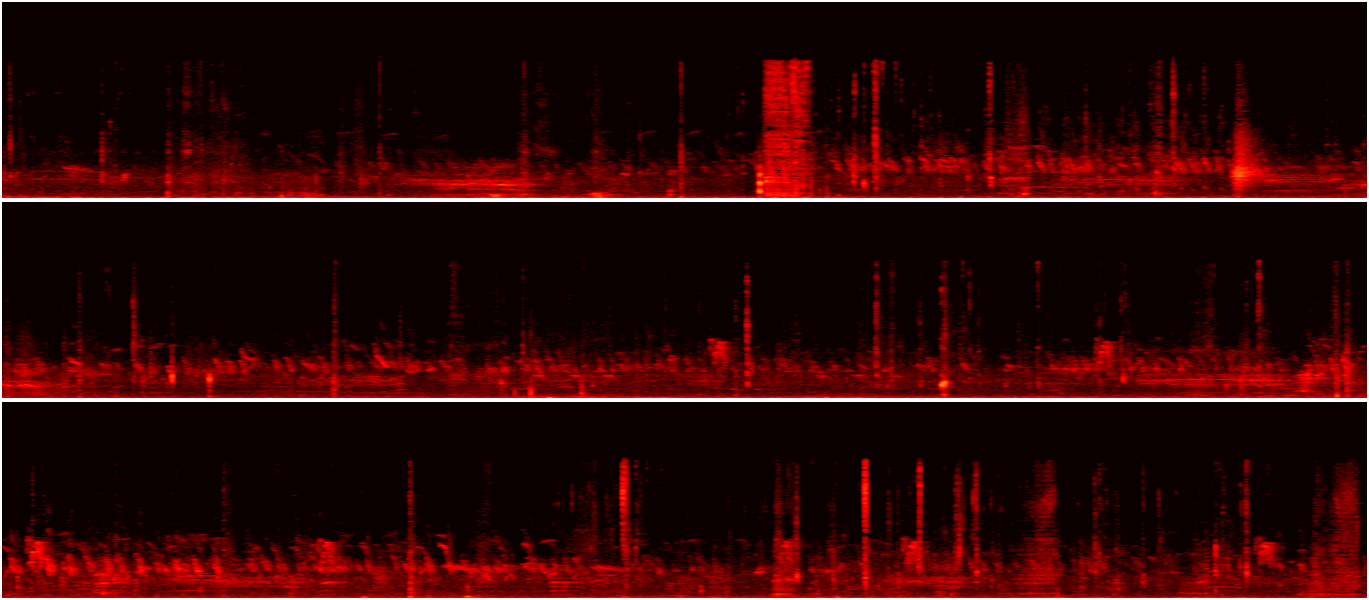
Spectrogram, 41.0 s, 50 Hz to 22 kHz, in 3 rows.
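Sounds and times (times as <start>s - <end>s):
birds calling: 16.8s - 40.9s.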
